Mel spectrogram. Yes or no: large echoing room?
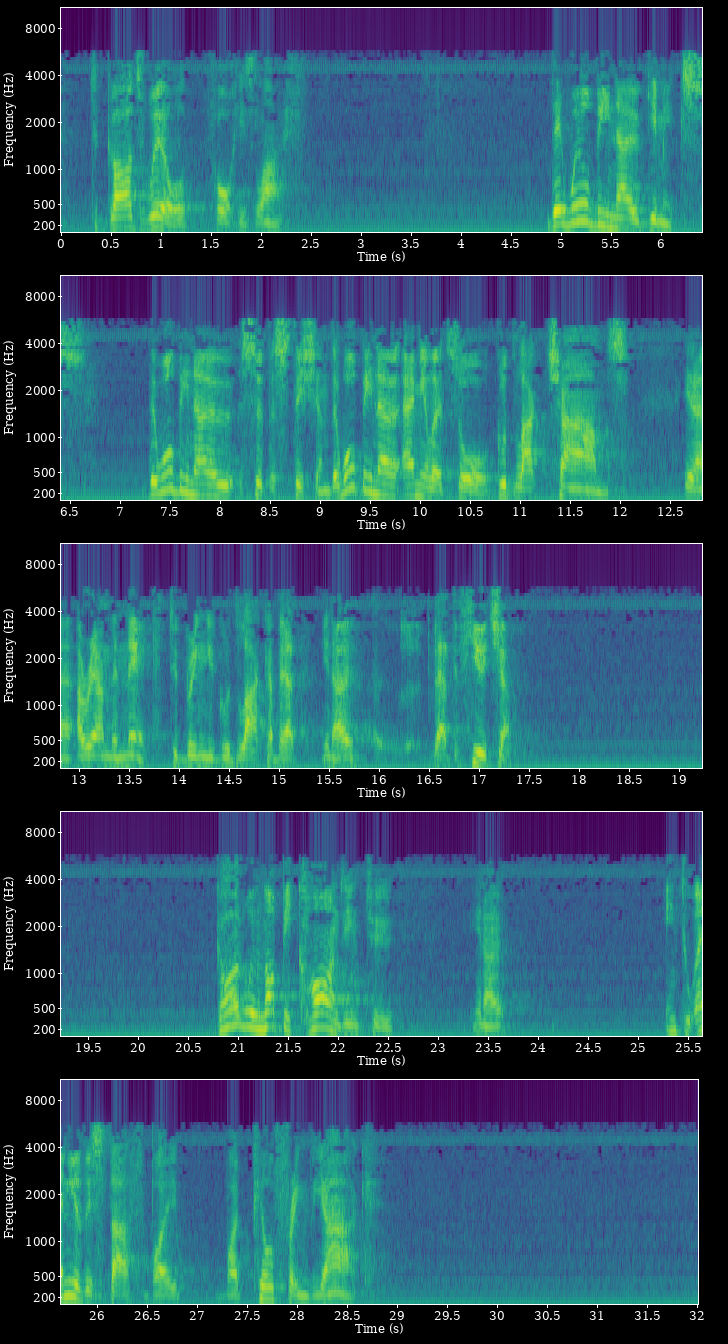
yes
